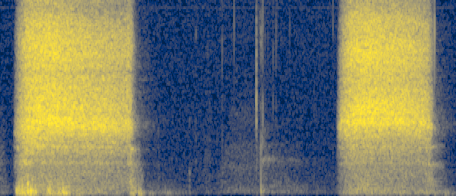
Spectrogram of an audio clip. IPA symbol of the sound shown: ʃ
